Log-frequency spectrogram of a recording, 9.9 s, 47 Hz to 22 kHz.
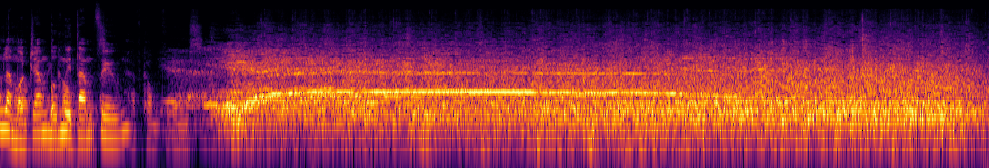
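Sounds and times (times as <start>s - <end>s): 
speech: 0.0s - 3.8s
held shout from the crowd: 2.0s - 7.9s
room applauding after vote result announcement: 2.0s - 9.8s.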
